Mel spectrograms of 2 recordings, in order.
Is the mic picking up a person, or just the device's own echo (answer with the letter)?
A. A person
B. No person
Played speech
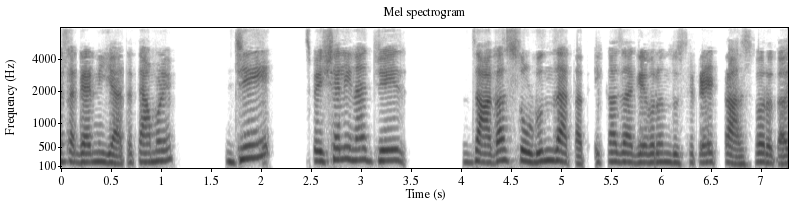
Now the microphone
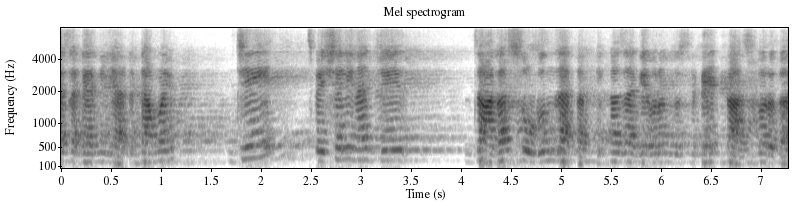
B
